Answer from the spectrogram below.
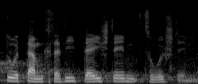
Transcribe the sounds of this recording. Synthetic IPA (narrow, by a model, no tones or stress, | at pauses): t̪uət̚d̥ɛmkʰʁɾed̪it̪ːeɪʃtɪmːt͡suəʃtɪmːə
